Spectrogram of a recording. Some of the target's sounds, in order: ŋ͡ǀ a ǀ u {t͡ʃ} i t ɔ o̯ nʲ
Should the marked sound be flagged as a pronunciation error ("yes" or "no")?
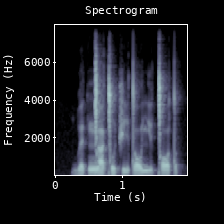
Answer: no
